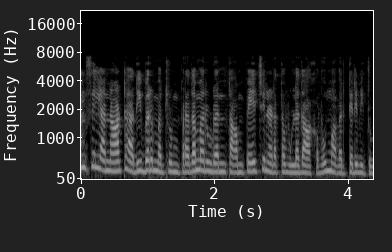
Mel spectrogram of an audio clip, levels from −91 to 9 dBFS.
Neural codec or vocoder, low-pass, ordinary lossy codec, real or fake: vocoder, 44.1 kHz, 128 mel bands, Pupu-Vocoder; 7.2 kHz; none; fake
